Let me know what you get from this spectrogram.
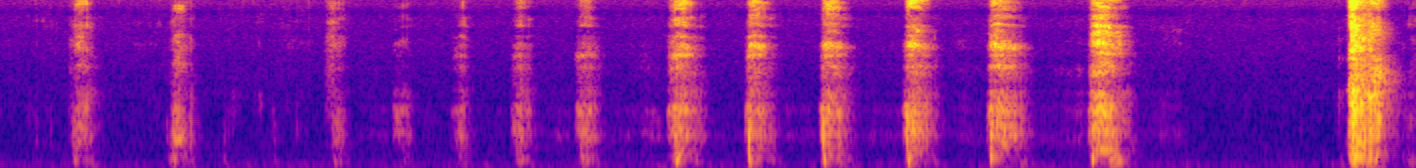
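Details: A senior Pekingese with lung damage from heartworm disease and its treatment coughs in a run of short, harsh, dry hacks that grow louder and closer together.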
